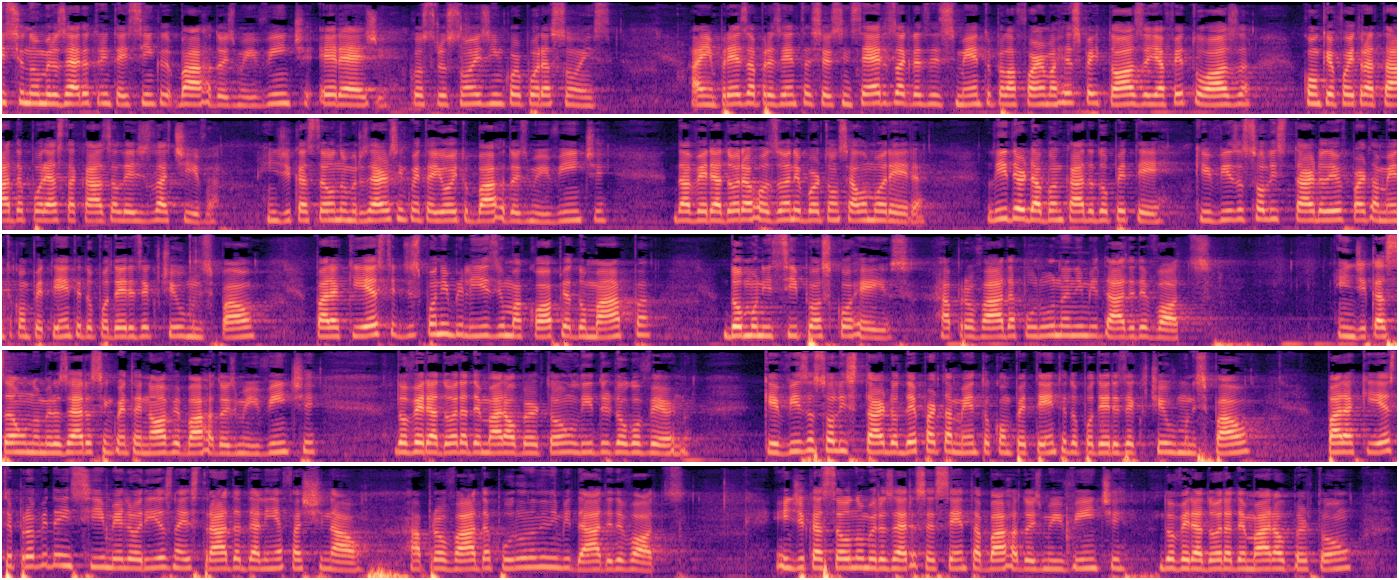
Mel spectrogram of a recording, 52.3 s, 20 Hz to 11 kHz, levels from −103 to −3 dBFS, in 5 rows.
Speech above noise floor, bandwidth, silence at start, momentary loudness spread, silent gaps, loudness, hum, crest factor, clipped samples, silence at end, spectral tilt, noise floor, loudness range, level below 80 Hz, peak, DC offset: 30 dB; 11 kHz; 0 s; 10 LU; none; -21 LUFS; none; 20 dB; under 0.1%; 0.35 s; -4 dB/octave; -51 dBFS; 3 LU; -32 dBFS; -2 dBFS; under 0.1%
